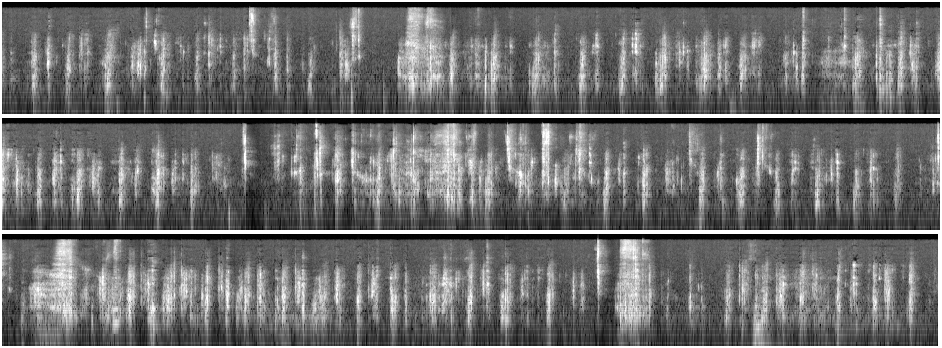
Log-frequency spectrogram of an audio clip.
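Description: A person chewing stir-fried baby octopus: a dense run of wet chewing clicks and smacks, with a brief gap about twelve seconds in.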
